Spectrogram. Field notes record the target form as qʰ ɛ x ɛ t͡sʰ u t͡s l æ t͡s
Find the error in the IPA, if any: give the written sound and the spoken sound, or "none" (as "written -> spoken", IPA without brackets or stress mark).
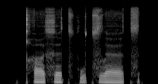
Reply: t͡sʰ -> t͡sʼ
